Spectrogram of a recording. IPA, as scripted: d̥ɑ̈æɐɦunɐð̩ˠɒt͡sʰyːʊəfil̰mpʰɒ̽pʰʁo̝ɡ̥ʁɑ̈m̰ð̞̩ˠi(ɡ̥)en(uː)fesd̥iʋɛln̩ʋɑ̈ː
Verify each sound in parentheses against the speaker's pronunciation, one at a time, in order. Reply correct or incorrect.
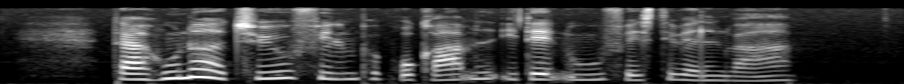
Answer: incorrect, correct

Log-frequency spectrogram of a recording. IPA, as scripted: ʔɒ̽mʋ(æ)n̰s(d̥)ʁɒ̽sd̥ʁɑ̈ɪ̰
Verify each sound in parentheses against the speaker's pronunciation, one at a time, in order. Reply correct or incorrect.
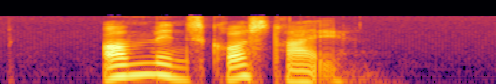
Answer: incorrect, incorrect

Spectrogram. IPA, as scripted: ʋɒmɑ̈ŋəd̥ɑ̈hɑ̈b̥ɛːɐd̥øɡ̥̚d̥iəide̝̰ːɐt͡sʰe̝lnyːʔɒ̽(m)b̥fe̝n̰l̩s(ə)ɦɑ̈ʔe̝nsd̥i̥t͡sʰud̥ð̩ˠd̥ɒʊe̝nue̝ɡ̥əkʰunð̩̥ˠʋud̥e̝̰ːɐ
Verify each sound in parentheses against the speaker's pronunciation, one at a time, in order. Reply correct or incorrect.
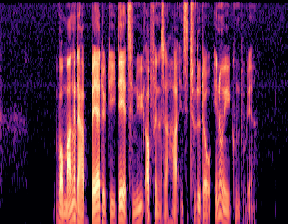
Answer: incorrect, incorrect

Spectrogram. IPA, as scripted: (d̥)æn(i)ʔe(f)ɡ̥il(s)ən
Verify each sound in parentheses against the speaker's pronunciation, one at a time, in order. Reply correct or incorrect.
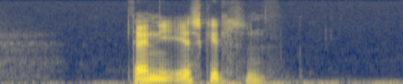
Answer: correct, correct, incorrect, correct

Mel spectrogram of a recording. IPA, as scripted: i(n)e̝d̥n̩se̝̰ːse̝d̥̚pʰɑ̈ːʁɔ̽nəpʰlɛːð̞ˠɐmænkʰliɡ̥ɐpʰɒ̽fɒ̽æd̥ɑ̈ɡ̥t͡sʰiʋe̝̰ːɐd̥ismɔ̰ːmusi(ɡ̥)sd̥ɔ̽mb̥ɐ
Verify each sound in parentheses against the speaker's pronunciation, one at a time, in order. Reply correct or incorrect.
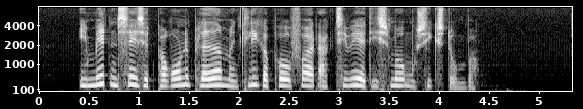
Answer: incorrect, correct

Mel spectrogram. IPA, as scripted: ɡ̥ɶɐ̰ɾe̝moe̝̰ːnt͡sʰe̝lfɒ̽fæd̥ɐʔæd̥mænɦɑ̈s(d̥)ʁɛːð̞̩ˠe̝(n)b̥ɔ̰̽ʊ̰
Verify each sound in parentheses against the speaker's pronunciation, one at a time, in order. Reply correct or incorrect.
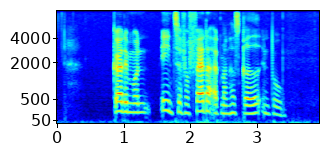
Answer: incorrect, correct

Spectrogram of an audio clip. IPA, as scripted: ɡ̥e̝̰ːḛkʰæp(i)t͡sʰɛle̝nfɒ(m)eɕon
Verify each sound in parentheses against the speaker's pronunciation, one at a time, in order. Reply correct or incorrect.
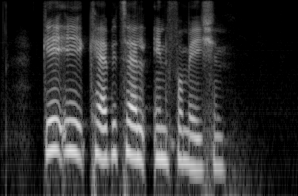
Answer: correct, correct

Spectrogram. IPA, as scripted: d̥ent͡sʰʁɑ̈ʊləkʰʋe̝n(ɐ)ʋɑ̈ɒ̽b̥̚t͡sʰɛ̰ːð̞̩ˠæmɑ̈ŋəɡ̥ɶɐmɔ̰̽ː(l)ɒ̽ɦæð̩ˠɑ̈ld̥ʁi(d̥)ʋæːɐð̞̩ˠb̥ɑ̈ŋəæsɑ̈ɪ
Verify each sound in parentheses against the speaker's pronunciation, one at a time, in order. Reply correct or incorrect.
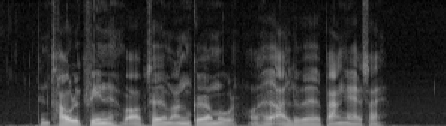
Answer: incorrect, correct, incorrect

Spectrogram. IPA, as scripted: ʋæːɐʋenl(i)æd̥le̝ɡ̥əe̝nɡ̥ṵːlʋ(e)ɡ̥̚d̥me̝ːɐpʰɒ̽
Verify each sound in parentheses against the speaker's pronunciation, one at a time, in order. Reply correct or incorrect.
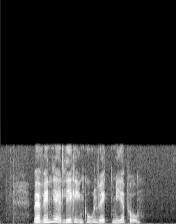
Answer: correct, correct

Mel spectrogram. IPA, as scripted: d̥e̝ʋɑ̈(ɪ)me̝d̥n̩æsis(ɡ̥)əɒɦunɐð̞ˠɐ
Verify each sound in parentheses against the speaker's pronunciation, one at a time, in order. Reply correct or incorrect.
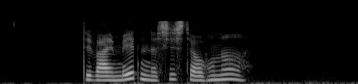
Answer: incorrect, incorrect

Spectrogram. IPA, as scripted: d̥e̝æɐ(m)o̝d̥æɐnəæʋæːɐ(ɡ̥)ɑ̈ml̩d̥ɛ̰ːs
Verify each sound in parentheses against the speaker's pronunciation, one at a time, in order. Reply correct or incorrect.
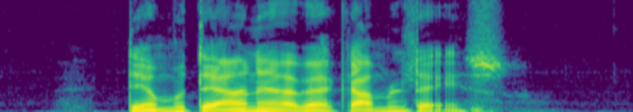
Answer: correct, correct

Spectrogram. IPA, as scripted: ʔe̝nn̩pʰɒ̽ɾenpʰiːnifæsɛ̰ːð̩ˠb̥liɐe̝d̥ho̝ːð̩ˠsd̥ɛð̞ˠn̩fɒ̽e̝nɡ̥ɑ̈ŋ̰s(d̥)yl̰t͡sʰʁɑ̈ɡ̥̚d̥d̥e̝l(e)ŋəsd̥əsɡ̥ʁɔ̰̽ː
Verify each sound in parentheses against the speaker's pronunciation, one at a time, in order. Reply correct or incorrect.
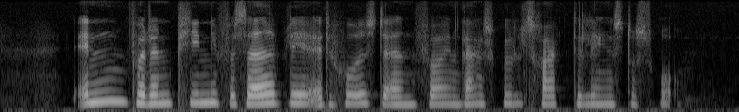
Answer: incorrect, correct

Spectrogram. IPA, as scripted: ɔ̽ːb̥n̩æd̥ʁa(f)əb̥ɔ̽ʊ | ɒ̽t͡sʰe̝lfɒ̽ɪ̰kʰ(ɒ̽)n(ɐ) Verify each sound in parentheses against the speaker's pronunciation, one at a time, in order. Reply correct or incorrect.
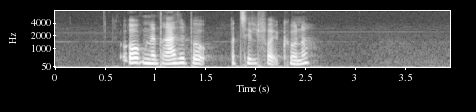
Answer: incorrect, incorrect, correct

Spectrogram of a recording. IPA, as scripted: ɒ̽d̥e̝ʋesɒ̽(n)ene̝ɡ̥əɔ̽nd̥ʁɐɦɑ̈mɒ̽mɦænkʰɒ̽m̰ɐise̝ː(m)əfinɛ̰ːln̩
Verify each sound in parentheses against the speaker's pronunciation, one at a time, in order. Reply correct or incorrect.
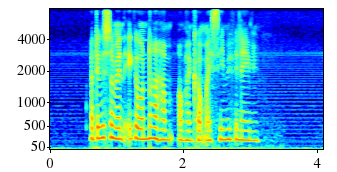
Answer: incorrect, correct

